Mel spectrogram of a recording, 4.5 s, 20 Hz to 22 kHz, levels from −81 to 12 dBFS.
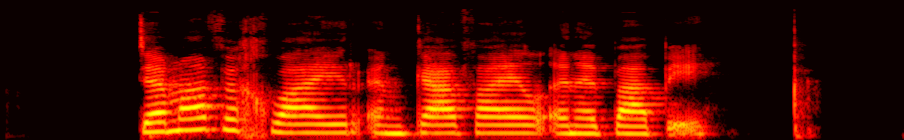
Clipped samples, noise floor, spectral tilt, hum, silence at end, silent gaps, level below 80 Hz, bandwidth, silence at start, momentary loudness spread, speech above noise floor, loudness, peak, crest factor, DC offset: under 0.1%; -90 dBFS; -5.5 dB/octave; none; 0.5 s; none; -62 dBFS; 13.5 kHz; 0.7 s; 18 LU; 73 dB; -17 LUFS; -2 dBFS; 16 dB; under 0.1%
